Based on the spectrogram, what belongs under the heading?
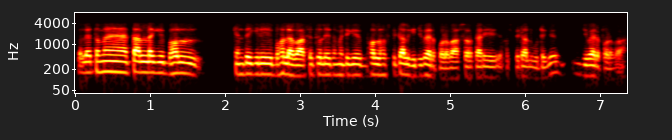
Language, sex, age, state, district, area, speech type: Odia, male, 18-30, Odisha, Bargarh, rural, conversation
